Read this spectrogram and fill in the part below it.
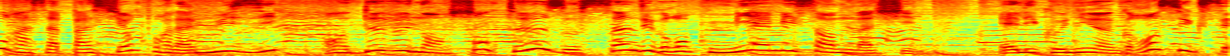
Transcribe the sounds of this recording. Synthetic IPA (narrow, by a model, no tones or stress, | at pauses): uʁasapasjɔ̃puʁlamyzik | ɑ̃d̪əvənɑ̃ʃɑ̃t̪øzosɛ̃d̪yɡʁupmiamisɑ̃ʁd̪maʃin | ɛlikɔnyɛ̃ɡʁɑ̃syksɛ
